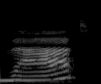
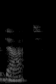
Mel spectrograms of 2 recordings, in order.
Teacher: There is a voiced TH and an unvoiced TH. So this is actually a voiced TH that was then replaced by a voiced D.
